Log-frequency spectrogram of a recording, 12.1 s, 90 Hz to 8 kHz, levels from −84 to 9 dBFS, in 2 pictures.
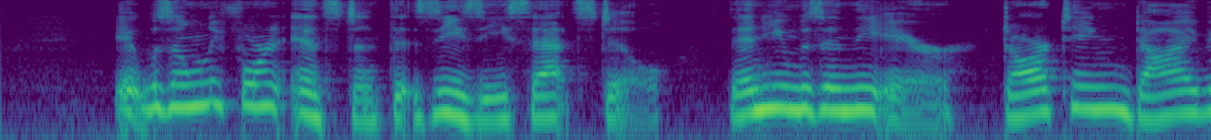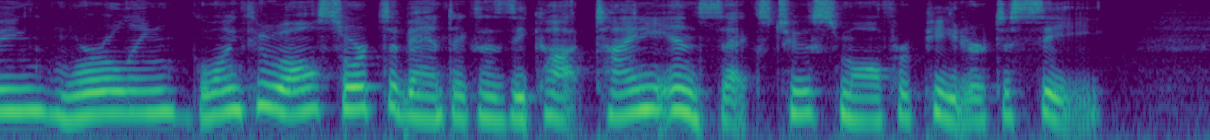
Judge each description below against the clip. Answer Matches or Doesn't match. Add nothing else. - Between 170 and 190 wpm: Matches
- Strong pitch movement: Doesn't match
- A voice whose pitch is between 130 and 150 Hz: Doesn't match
